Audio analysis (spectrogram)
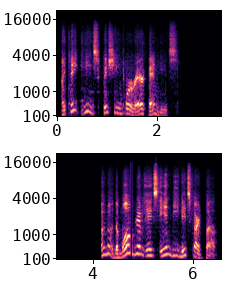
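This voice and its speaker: Filipino-accented streamer thinking aloud. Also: male voice, high-pitched, sing-song, a little slow, slight background noise, rough recording. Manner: thinking aloud, self-correcting, addresses viewers. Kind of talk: live gameplay commentary.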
